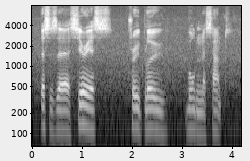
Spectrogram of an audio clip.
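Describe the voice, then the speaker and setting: A man with a New Zealand accent, fairly low and monotone, flat in intonation, at a very slow pace. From New Zealand, South Island. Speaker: hunter. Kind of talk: casual chat. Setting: outdoors.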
